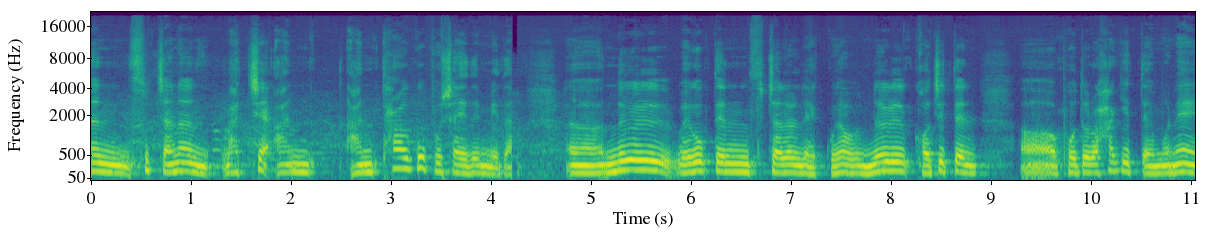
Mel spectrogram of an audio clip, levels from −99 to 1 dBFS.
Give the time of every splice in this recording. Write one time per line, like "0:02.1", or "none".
none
